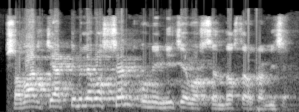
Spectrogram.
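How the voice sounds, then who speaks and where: A man preaching a sermon, telling stories dramatically and acting out the speakers in them with swings of pitch and pace. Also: very animated, fast. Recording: echoey hall with faint noise.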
